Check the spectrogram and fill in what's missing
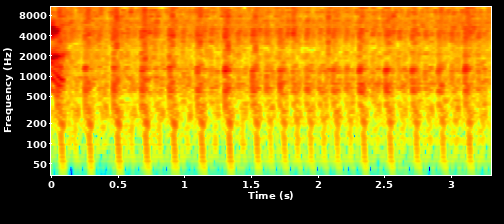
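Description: A small engine runs close by with a fast, steady chugging pulse as the throttle is pressed, loud and even throughout, with a voice speaking over it.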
